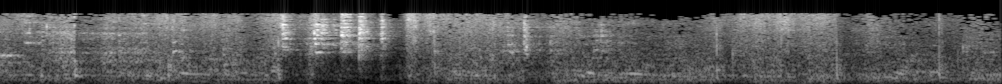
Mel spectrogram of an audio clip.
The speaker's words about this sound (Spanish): El camarero se lleva los platos.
